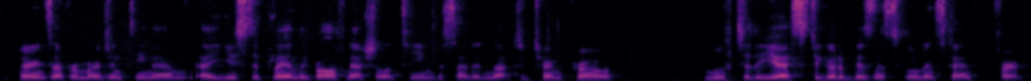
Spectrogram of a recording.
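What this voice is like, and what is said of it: German accent. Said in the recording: “I was born and raised in Germany, as you can hear my accent.”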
